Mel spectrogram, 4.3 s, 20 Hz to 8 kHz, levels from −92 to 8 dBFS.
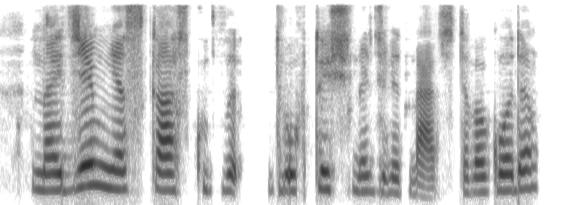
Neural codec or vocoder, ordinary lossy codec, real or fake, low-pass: codec, 16 kHz, 8 kbps, FunCodec, trained on LibriTTS, 25 frames a second; MP3, 64 kbps; fake; 7.2 kHz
